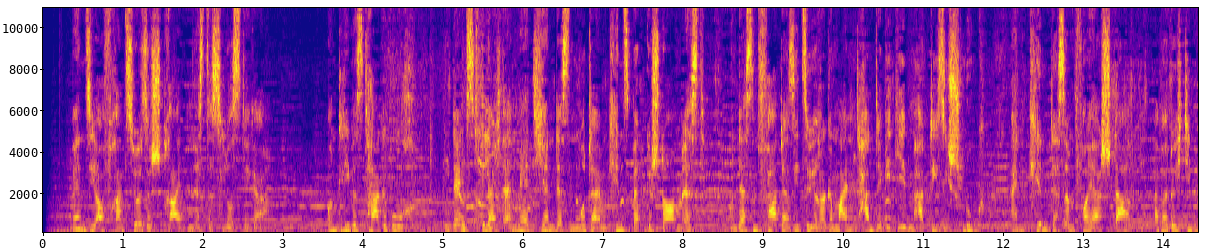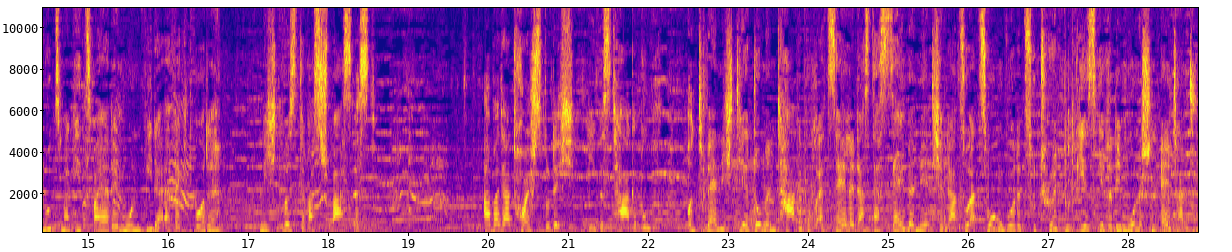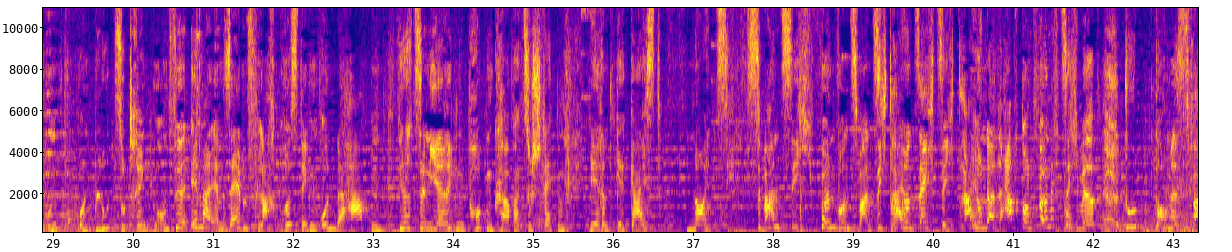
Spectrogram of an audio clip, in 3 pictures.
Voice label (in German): Synchron; Interview mit einem Vampir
